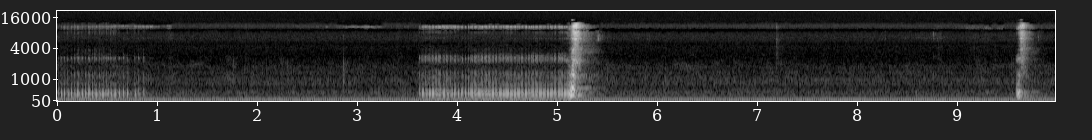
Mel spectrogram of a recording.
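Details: Miniature Schnauzer indoors, looking out and barking at things: a low, rough growl of about a second and a half ends in one sharp, explosive bark, and a second short bark comes several seconds later over a steady hum.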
